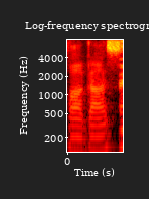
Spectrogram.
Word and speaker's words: Logos: I was like, well, it's Greek. It's actually pronounced Logos.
